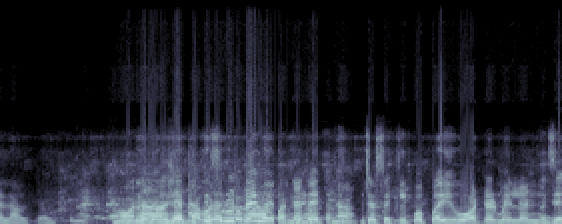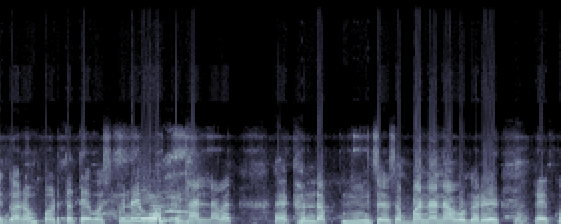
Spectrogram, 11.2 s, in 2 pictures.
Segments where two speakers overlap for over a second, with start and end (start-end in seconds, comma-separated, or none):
1.3-3.1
